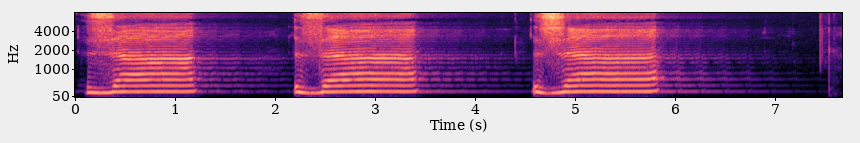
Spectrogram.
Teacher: یاد رکھیں زا سیٹی والے حروف میں سے ہے اور اس کو ادا کرتے وقت سیٹی کی آواز آنی چاہیے۔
